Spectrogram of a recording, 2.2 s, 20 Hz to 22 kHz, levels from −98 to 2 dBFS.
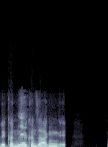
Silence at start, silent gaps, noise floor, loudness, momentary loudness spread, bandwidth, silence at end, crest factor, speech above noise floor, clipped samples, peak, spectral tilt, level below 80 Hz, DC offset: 0 s; none; -80 dBFS; -18 LUFS; 9 LU; 8 kHz; 0.9 s; 16 dB; 62 dB; under 0.1%; -4 dBFS; -8 dB/octave; -58 dBFS; under 0.1%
